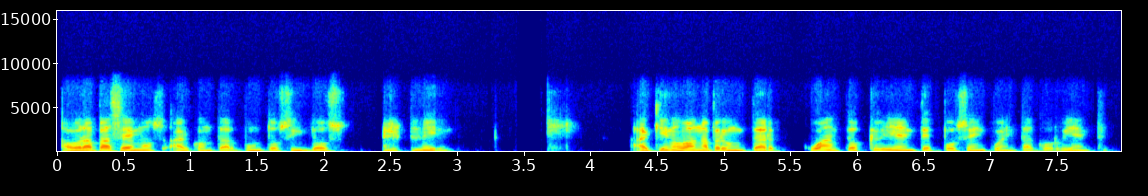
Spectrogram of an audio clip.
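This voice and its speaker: A man's voice: fairly low pitch, lively intonation, a little slow, no room sound. A man teaching a spreadsheet lesson, explaining step by step and checking in with his students often. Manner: explains step by step, with frequent "¿ok?" and "muchachos" check-ins. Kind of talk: spreadsheet tutorial. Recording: tinny phone-like, dry sound.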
